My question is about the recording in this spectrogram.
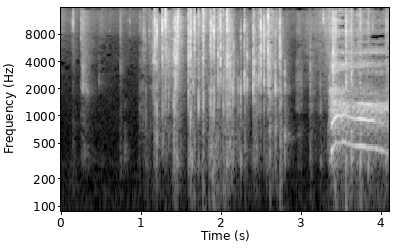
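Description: Thin plastic blind-bag packaging crinkling and rustling as it is torn open and handled by hand, in dense irregular crackles for about two seconds. Near the end a short, held excited vocal "ooh".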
